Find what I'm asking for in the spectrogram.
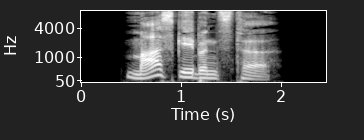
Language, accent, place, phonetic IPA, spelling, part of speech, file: German, Germany, Berlin, [ˈmaːsˌɡeːbn̩t͡stə], maßgebendste, adjective, De-maßgebendste.ogg
- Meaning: inflection of maßgebend: 1. strong/mixed nominative/accusative feminine singular superlative degree 2. strong nominative/accusative plural superlative degree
